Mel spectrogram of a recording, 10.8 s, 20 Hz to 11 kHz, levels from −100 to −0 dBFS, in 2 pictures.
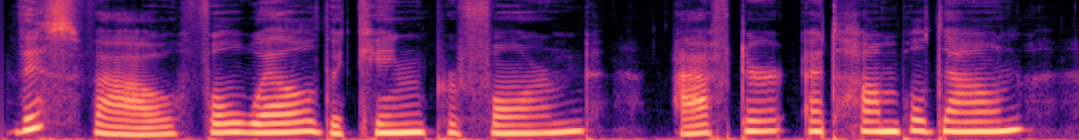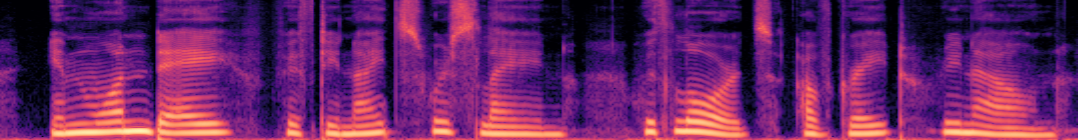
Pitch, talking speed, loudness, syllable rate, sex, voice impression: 205 Hz, 120 wpm, -16 LUFS, 3.8 syllables/s, female, feminine, adult-like, slightly soft, slightly calm, slightly elegant, slightly kind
